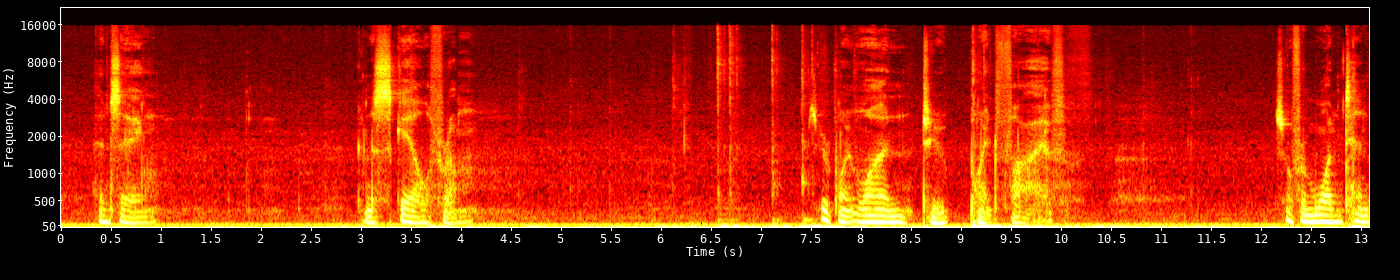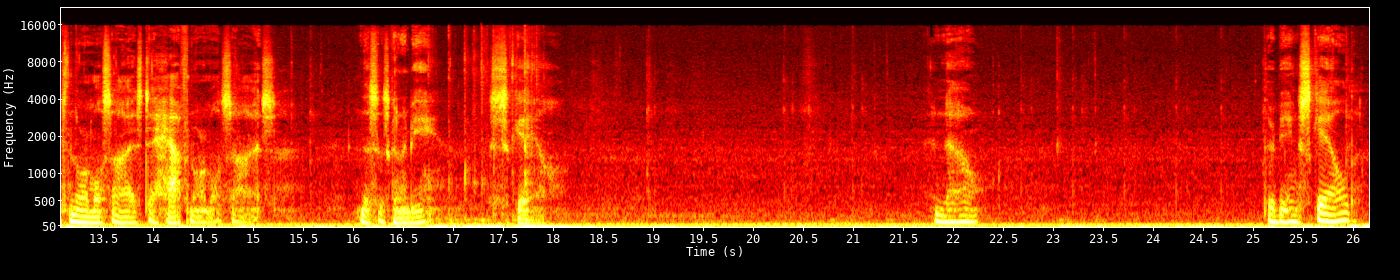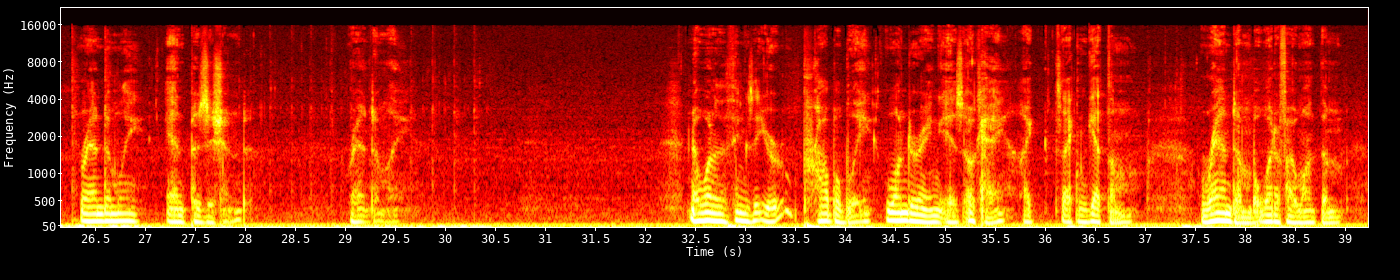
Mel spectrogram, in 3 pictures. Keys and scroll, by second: 6.5 BackSpace, 7.0 0, 7.4 1, 7.9 space, 9.1 5, 16.7-18.3 typing.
